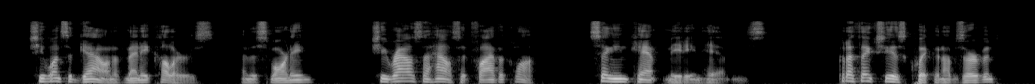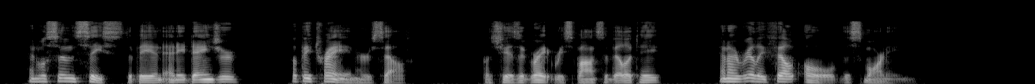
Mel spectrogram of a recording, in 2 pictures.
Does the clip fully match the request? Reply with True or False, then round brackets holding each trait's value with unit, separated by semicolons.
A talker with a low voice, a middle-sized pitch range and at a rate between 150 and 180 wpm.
False (105 Hz; 8.2 semitones; 155 wpm)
